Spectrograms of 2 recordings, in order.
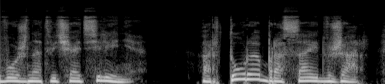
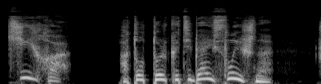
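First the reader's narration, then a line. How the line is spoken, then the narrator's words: Princess's whispered command. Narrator (Russian): шепотом приказывает принцесса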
